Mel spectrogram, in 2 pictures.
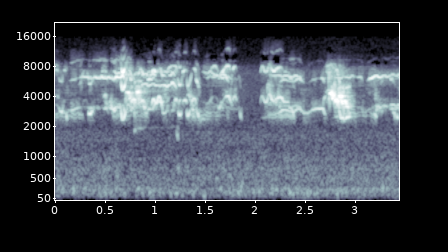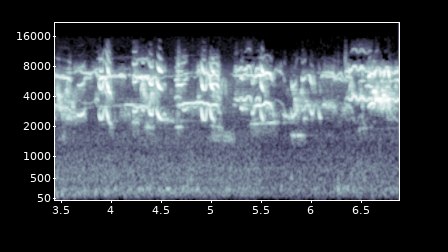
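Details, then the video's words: Common kestrels at Sägeweg, recorded 22 May 2023: a long sequence of shrill, scratchy calls in clustered bursts, with one clear pause near two seconds. "Turmfalken im Sägeweg am 22. Mai 2023"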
